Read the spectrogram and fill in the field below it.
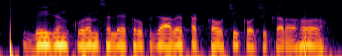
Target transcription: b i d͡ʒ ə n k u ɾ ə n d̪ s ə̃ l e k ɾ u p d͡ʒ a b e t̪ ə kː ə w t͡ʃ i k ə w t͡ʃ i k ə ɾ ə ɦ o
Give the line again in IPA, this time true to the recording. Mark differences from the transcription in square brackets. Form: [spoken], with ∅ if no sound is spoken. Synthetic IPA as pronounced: b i d͡ʒ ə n k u ɾ ə n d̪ s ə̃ l e k ɾ u p d͡ʒ a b e t̪ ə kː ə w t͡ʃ i k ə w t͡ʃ i k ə ɾ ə ɦ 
